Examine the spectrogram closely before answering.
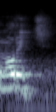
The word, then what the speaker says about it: Norwich: Ya Norwich itu bacanya Norwich.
